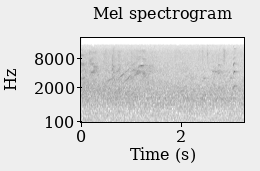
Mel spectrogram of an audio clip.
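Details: Rainbow lorikeets in backyard trees in the city of Adelaide; thin, high chirps and short squawks come in scattered bursts over a steady low hum of background noise.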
